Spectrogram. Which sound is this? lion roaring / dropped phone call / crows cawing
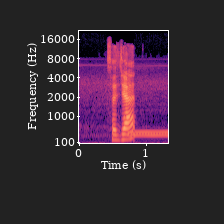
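dropped phone call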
